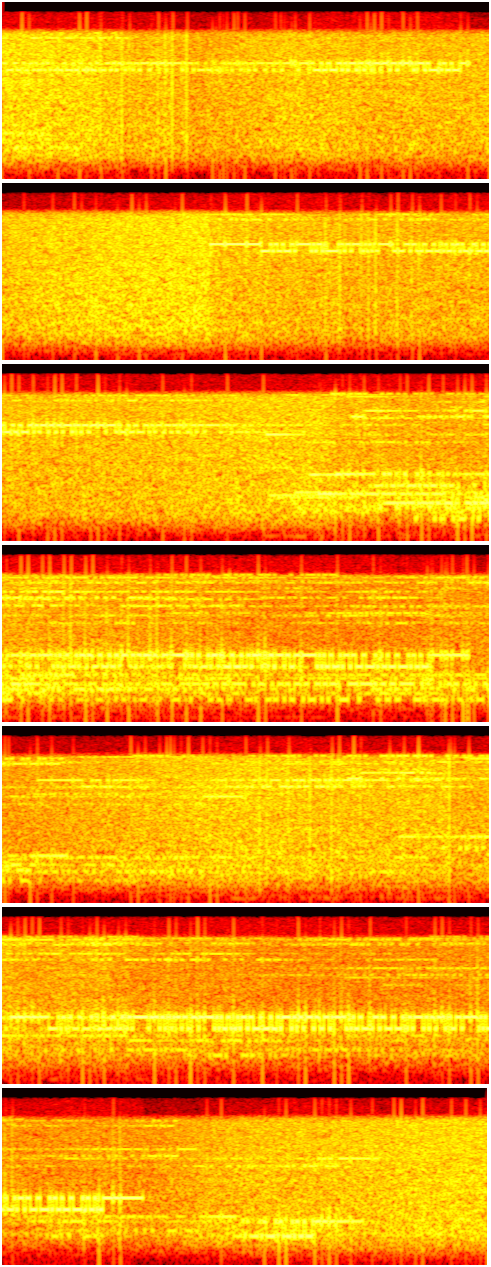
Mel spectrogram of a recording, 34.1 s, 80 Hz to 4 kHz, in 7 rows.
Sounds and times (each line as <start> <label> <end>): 0.0 Ham radio morse code broadcasts 34.0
